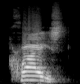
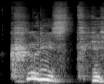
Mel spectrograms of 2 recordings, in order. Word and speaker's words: Christ: 숨을 좀 살려고 이제 Christ 이게 한 음절짜리예요. 한 음절. 예? Christ. 이걸 한 호흡으로, 한 숨결로 제껴야 돼요. 이거 크리스트 이렇게 말하면 걔네들이 알아먹지 못하고 Christ 이렇게 발음한다고 하더라고요.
